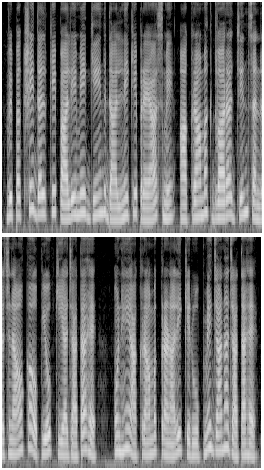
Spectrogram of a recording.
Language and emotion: Hindi, neutral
